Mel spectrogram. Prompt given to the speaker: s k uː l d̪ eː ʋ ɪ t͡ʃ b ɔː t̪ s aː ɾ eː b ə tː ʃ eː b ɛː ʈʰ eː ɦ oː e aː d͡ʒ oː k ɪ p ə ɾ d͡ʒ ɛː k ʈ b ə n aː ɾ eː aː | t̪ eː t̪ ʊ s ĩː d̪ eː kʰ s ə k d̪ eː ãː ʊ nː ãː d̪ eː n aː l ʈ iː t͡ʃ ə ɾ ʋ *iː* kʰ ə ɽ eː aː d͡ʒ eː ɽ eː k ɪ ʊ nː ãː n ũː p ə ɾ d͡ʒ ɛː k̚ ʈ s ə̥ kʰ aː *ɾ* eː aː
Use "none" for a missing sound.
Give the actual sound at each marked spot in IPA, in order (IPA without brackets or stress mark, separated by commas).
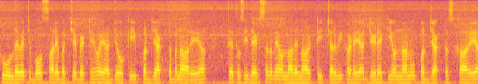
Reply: iː, ɾ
